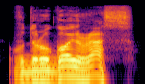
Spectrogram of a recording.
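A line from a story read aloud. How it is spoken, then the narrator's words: Loud reply. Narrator (Russian): громко ответил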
